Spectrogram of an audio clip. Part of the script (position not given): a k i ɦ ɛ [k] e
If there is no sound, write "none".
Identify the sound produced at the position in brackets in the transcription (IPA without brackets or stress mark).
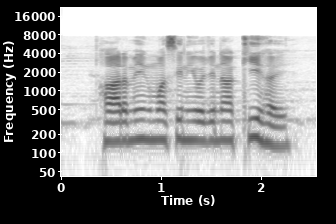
none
